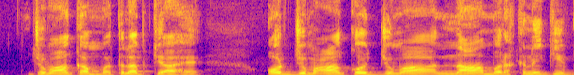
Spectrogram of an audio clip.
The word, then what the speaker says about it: جمعہ: جمعہ بولتے ہیں یا جمعہ بولتے ہیں، تو نہ جمعہ ہے نہ جمعہ ہے بلکہ جمعہ۔ اصل جو لفظ ہے تلفظ کا خیال رکھتے ہوئے اگر میں اس کی بات کروں تو وہ ہے اصل میں جمعہ۔ اس کا مطلب کیا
